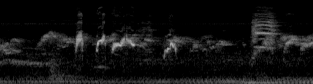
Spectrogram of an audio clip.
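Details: Evening song of a red-whiskered bulbul: a few quick, sharp warbled notes clustered together, then softer chirps, over a low steady hum.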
